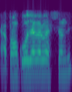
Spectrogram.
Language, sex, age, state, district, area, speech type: Odia, male, 45-60, Odisha, Sundergarh, rural, conversation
